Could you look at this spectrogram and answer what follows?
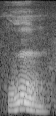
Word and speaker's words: womb: subtle death doubt WR letter B can as well be silent after letter M in word finals for example lamb tum k womb thumb thumb climb climb Plum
